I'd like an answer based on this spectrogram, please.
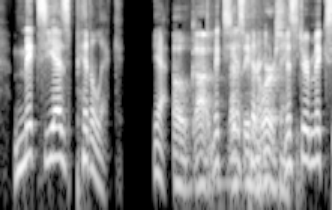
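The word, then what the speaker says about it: Mxyzptlk: oh here's here's how I just looked up how to pronounce it mix yes pitolic yeah oh God Mr mix yes pitolic yeah okay lick lick yeah mix yes pitolic it's a comic book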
